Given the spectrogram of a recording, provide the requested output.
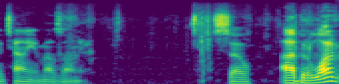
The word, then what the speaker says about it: Malzone: It is, so in Italian, there are no silent letters. It is Malzone, not Malzone. And in Americanized Italian, you would say Malzone, but it's Malzone. Malzone. So the E is pronounced like an A.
